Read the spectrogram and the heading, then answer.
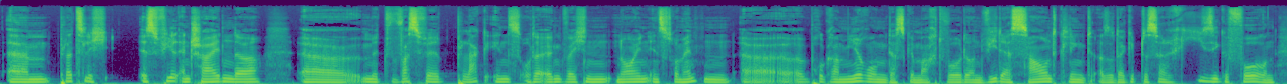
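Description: Mellow middle-aged man, thoughtful interview guest. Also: medium pitch, steady tone, a little slow, no room sound, studio quality. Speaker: interview guest, musician and composer. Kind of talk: reflective conversational interview.

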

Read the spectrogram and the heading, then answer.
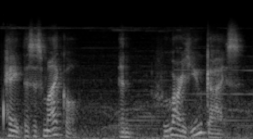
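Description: A man playing a gentle, friendly male American pop superstar in an audio drama. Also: a little high, lively intonation, slow pace, echoey room, music in the background. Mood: friendly, amused. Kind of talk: audio drama impression, speaking English.

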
